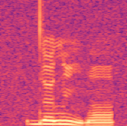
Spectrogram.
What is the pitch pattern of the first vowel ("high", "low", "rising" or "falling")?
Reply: high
